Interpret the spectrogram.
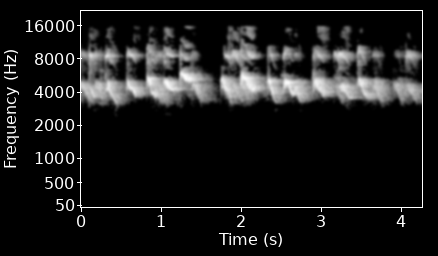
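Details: White-eye singing in warm, very humid weather, 26 March 2022: clear, loud run of high, slurred twittering notes in quick succession, one brief break midway, otherwise clean.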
